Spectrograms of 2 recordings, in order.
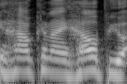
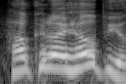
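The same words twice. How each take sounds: First: Lightly chirpy polite voice; mock polite greeting. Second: High, chirpy customer-service voice; overly polite greeting. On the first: Mocking the husband's calm greeting again, mildly chirpy. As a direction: toss it off falsely polite. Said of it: "it wouldn't be". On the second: Retold or imitated. Mocking the husband greeting an intruder, high and sugary. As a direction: sing it out falsely friendly. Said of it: "too much like".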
